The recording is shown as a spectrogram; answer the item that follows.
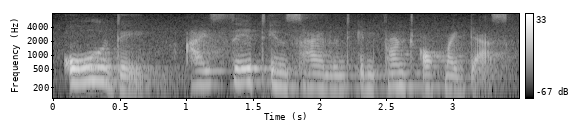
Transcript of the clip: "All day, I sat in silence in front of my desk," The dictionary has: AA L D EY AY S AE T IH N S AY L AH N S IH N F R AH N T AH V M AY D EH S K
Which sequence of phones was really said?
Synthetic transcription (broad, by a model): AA L D EY AY S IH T IH N S AY L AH N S IH N F R AH N T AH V M AY D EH S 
